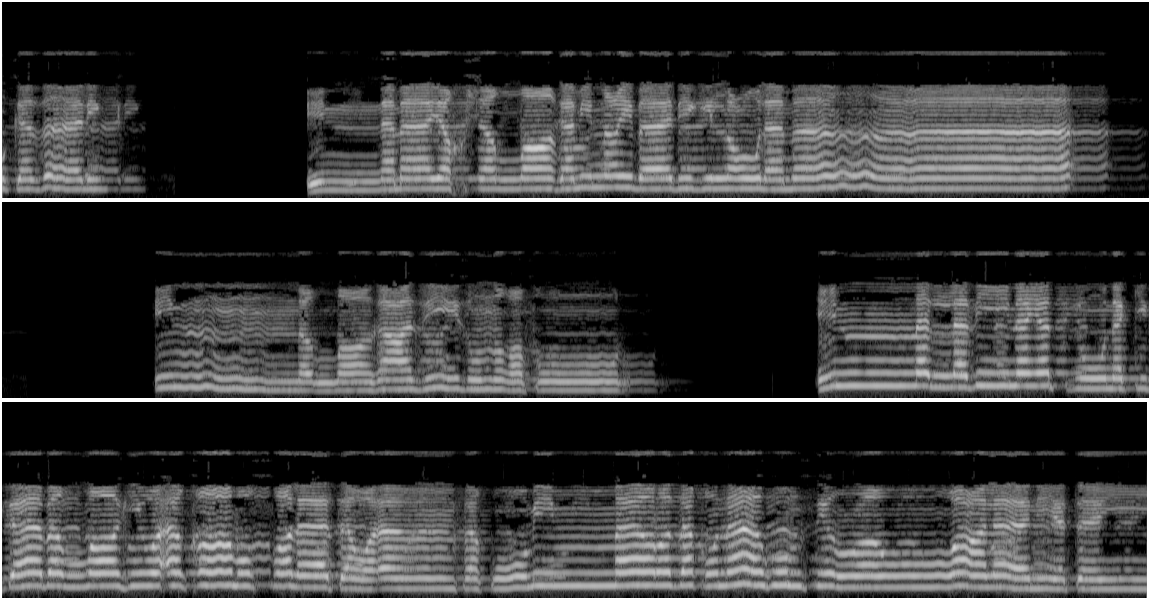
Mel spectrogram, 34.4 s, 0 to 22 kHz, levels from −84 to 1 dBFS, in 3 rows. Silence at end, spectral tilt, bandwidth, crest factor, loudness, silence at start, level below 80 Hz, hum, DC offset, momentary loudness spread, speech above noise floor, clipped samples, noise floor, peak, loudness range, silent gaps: 0 s; -1.5 dB/octave; 8 kHz; 18 dB; -24 LUFS; 0 s; -74 dBFS; none; under 0.1%; 10 LU; 43 dB; under 0.1%; -67 dBFS; -6 dBFS; 11 LU; 1.85-2.99 s, 11.82-12.95 s, 18.51-19.10 s, 19.29-19.58 s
